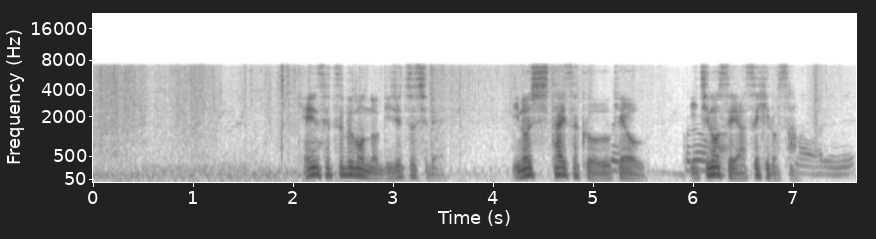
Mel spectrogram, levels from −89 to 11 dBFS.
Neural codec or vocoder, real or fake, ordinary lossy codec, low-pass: none; real; none; 7.2 kHz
